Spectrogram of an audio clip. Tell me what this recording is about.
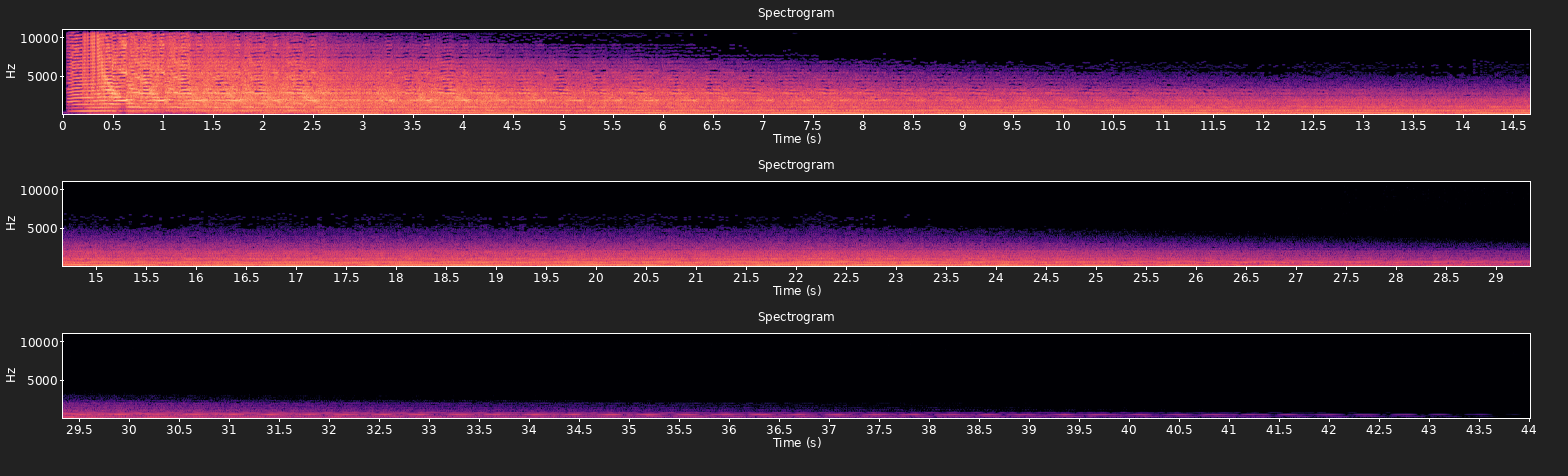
Hi everyone!
SFX for the scream moment in horror game or movies.
Software: Reaktor.
Just download and use. It's absolutely free!
Best Wishes to all independent developers.
phantom, sinister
